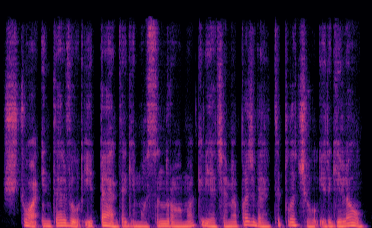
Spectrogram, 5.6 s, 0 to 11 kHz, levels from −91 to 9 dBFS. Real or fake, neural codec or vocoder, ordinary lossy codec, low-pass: real; none; AAC, 64 kbps; 9.9 kHz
